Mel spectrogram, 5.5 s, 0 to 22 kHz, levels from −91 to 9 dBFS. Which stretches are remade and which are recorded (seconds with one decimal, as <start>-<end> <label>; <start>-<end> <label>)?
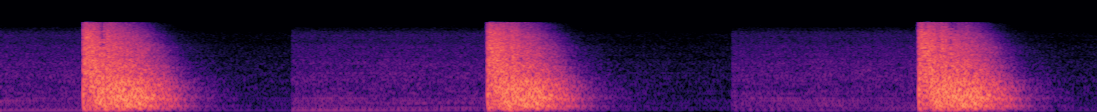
0.0-5.5 recorded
